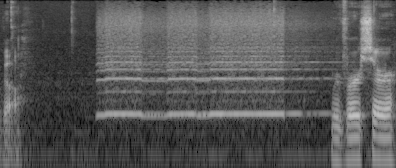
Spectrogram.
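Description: A steam whistle blows a long steady note.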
